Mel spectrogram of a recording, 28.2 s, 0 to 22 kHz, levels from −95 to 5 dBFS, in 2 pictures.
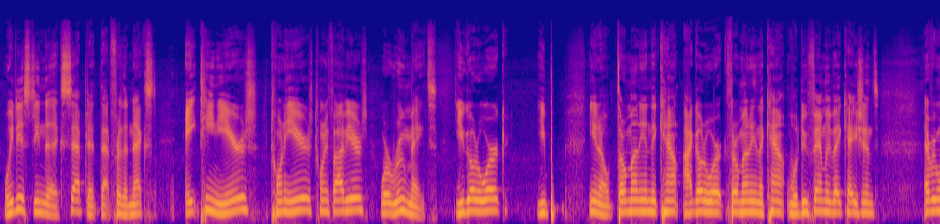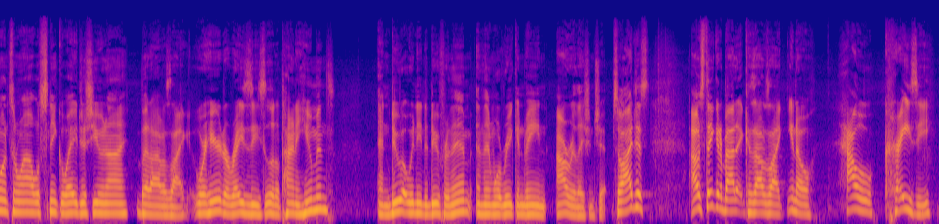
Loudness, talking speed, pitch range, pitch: -22 LUFS, 210 wpm, 130-160 Hz, 145 Hz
